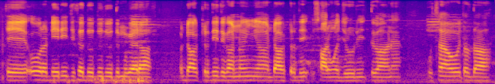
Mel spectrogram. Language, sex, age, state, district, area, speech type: Dogri, male, 18-30, Jammu and Kashmir, Samba, rural, spontaneous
